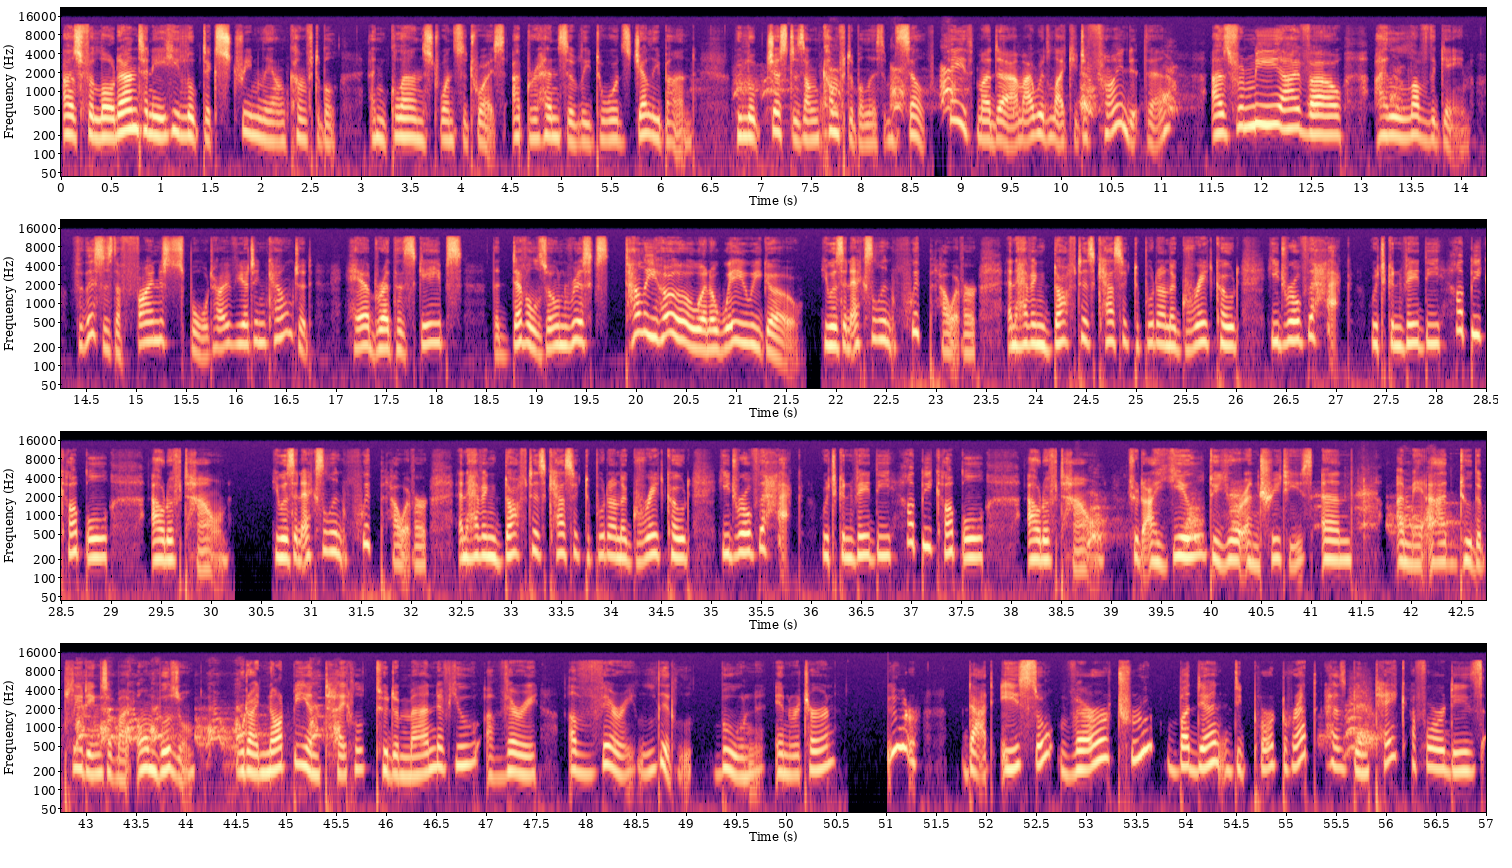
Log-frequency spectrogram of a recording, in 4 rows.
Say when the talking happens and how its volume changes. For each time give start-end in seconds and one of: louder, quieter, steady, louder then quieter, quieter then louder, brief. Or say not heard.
0.0-56.9 steady.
